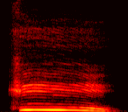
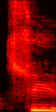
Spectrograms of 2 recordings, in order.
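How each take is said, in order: First: The syllable begins with a K sound. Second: The syllable begins with an S sound. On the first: The speaker calls it right. "Elle se prononce Q" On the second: The speaker calls it wrong. "Elle ne se prononce pas su"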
